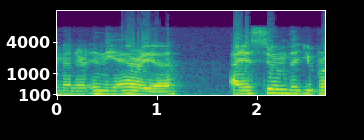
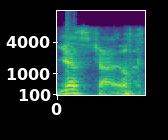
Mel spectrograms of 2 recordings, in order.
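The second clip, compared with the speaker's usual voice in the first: affected, self-important, pretentious put-on voice. Speaker answers in a convincing voice: pretentious Greenwood imitation. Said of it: "I say in my most like pretentious Greenwood imitation".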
